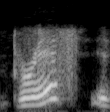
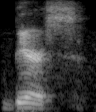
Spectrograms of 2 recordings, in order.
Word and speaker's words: Bierce: which I think is Briss. Am I pronouncing it right? Is that correct? No, you've swapped the R and the I. It's Bierce.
